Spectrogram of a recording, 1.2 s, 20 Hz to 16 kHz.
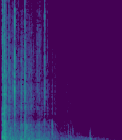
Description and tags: Skate-concrete 6
Concrete-floor, Rollerskates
